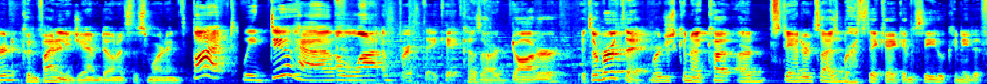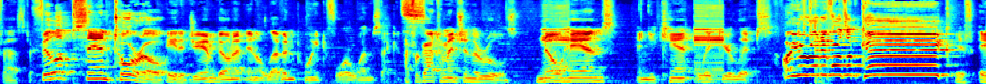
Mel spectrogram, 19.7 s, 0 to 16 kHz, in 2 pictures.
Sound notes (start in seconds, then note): 16.6 buzzer goes off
